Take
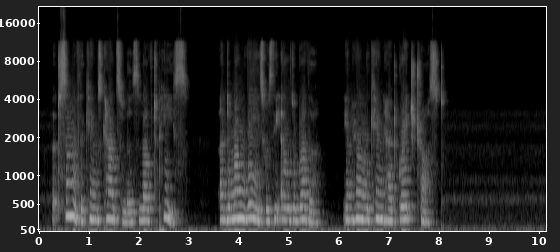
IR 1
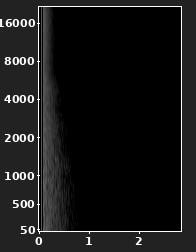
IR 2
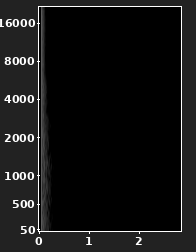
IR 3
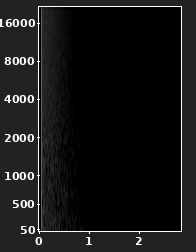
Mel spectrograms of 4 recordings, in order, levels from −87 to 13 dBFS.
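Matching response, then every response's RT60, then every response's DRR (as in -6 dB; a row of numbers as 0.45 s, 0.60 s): 2; 1.1 s, 0.45 s, 2.5 s; -9.0 dB, 3.5 dB, 9.0 dB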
